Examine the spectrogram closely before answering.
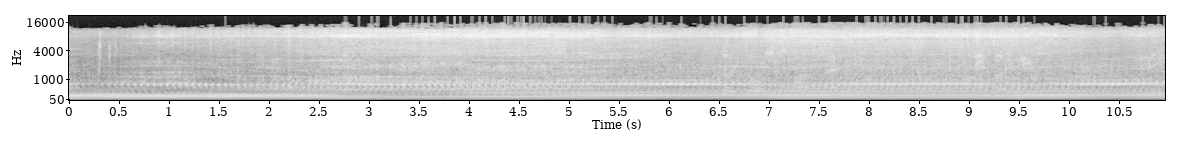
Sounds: engine
speech
medium engine (mid frequency)
vehicle
idling

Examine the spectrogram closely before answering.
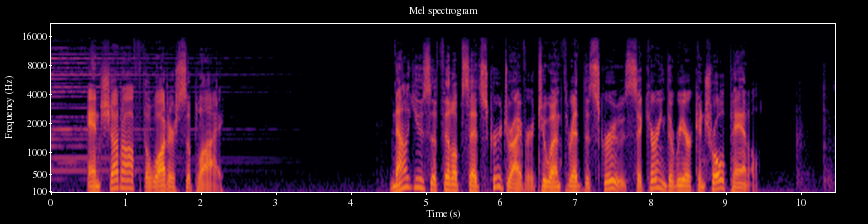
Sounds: speech

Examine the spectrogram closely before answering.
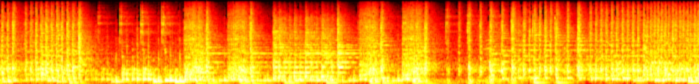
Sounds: rimshot
drum
drum roll
drum kit
percussion

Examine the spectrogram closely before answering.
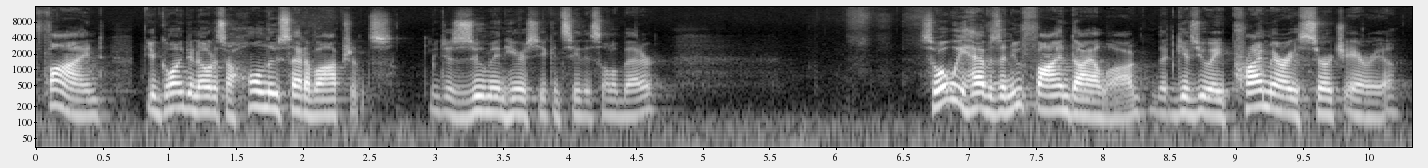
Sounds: speech

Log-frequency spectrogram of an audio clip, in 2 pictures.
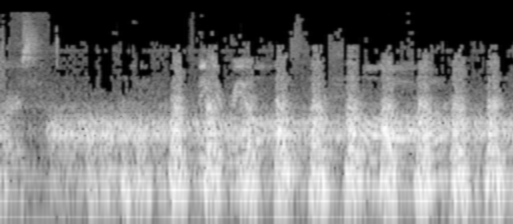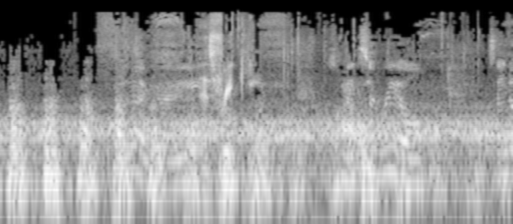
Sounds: speech

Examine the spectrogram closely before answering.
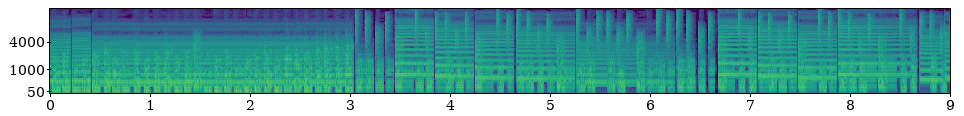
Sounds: music
soundtrack music

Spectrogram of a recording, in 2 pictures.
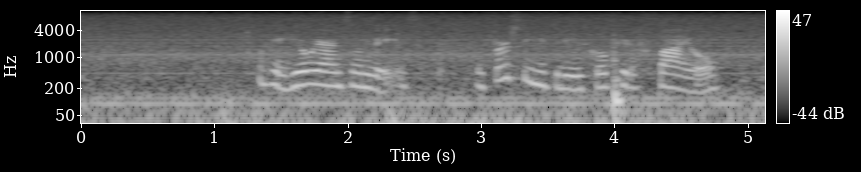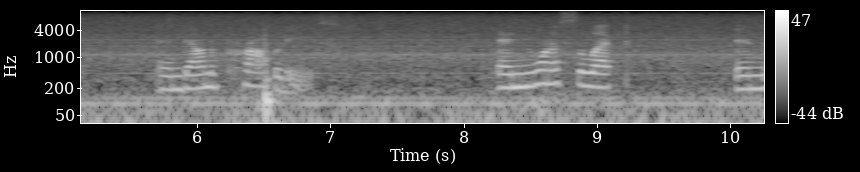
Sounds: speech

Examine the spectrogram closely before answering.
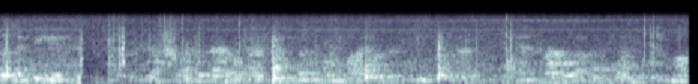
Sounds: speech

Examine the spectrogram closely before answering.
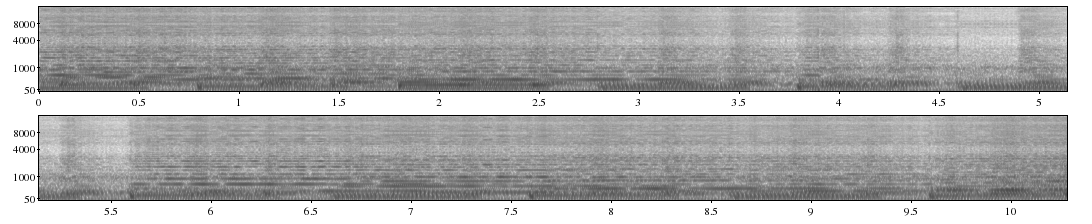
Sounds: music

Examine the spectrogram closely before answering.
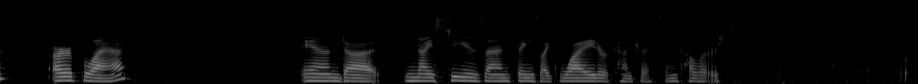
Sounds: speech

